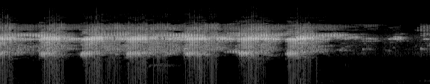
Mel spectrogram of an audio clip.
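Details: Night chorus of frogs, a continuous shrill buzzing wall of overlapping high trills that pulses in waves, then thins and drops away near the end.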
